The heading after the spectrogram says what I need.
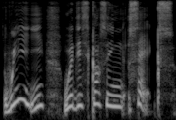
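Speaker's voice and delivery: high, slow relish; innocently thrilled announcement; enthusiastic. Acted. God telling Missus Whitlow the topic, enthusiastically. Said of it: "said the god enthusiastically".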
